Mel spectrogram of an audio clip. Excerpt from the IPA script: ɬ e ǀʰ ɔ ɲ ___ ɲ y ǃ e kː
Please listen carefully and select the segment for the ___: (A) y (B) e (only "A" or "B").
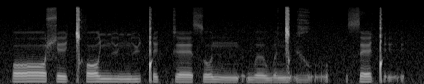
A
